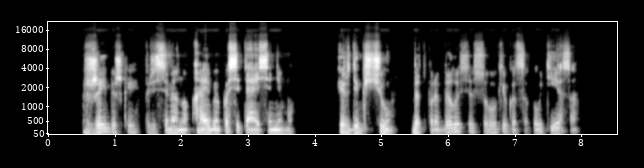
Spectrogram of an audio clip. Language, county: Lithuanian, Kaunas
